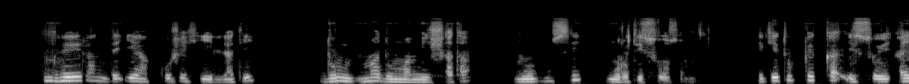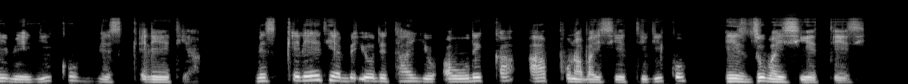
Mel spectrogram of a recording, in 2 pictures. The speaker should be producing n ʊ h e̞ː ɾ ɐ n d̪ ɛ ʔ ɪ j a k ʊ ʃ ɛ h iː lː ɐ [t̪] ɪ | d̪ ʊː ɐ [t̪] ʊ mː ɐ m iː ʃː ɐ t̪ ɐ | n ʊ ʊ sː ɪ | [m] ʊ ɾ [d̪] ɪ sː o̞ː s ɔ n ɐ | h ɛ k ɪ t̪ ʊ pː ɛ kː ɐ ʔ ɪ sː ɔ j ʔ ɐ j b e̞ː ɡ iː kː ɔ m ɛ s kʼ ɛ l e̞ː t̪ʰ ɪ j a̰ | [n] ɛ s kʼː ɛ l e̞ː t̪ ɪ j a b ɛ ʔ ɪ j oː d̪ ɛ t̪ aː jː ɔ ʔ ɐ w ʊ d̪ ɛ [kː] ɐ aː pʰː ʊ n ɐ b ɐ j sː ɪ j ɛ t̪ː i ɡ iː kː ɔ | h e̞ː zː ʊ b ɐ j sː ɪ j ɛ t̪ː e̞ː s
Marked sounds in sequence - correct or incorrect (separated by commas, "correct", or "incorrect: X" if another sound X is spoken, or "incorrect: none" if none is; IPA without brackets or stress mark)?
correct, incorrect: d̪, correct, incorrect: t̪, incorrect: m, correct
